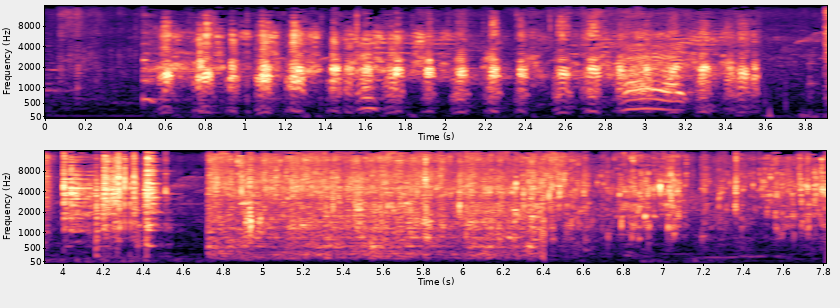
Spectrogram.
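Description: Hand pump being worked, with water splashing from its spout into a steel bowl of fish being rinsed; a stretch of steady gushing water comes about halfway through.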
